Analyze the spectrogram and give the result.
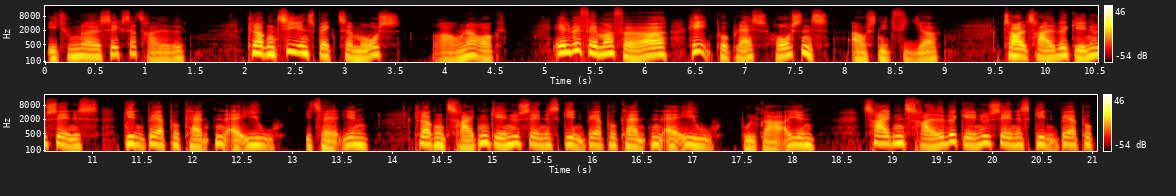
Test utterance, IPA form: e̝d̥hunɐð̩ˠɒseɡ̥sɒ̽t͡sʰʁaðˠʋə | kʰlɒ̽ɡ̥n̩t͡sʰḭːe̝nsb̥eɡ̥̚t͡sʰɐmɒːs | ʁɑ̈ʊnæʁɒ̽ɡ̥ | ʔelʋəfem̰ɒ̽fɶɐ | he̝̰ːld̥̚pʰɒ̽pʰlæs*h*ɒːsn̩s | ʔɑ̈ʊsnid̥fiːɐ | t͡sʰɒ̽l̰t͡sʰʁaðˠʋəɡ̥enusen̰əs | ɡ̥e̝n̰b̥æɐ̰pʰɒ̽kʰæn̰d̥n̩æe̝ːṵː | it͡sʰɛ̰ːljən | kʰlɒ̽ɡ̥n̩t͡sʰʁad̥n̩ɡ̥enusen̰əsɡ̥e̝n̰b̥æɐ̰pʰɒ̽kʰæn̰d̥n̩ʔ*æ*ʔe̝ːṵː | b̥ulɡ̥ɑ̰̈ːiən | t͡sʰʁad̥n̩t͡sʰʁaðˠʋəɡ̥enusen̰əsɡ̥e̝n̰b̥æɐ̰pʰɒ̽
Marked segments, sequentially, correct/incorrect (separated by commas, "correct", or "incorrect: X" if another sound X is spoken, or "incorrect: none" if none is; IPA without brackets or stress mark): correct, correct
